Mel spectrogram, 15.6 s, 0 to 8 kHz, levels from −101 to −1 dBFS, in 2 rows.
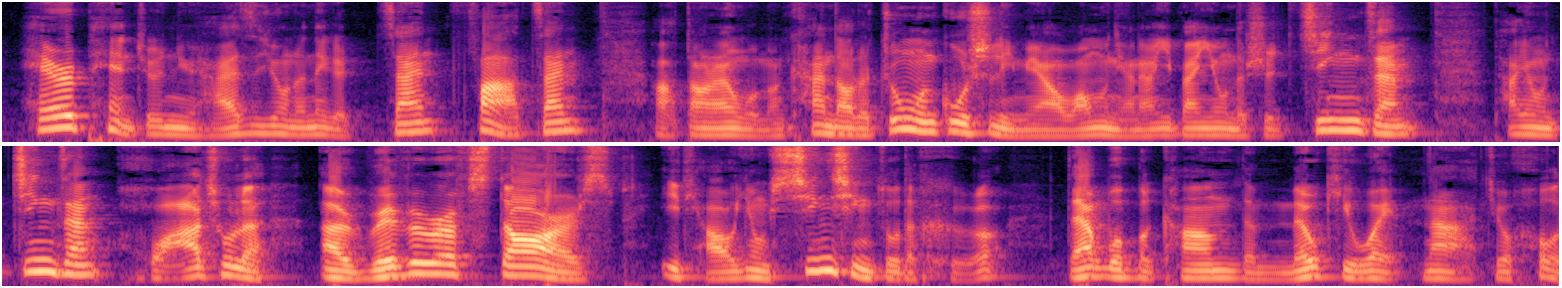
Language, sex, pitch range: Chinese, male, 95-150 Hz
